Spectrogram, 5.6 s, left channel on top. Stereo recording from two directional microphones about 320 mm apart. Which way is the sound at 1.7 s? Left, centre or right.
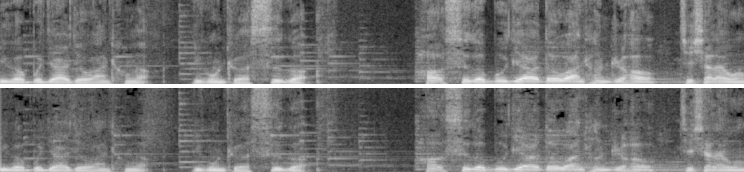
Centre.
